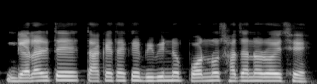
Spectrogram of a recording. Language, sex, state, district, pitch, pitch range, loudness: Bengali, male, West Bengal, Cooch Behar, 175 Hz, 165-180 Hz, -14 LUFS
